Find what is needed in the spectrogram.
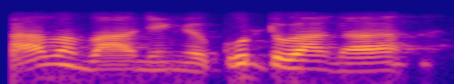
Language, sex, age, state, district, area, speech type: Tamil, male, 60+, Tamil Nadu, Krishnagiri, rural, conversation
